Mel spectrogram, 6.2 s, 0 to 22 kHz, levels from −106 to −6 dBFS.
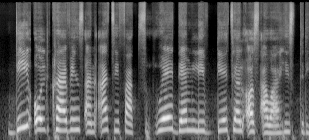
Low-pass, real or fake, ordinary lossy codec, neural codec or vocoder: none; fake; none; autoencoder, 48 kHz, 128 numbers a frame, DAC-VAE, trained on Japanese speech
